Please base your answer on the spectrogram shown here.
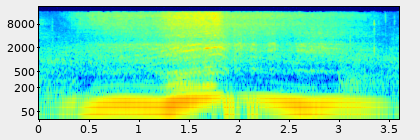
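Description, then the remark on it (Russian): A car engine drones, rising in pitch as the vehicle accelerates on the road in rainy summer weather in Saint Petersburg, easing briefly, then pulling steadily again with a low, continuous road rumble underneath. “питерская погода, лето, э, дождь капает по крыше и где-то недалеко стучит э, рабочий, устанавливая леса, поэтому, наверное, вы будете слышать не только звуки дороги.”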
